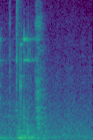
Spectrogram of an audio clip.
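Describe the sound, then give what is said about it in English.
A door being opened makes a short, quiet scraping rattle that swells briefly and then fades into a low hiss. “Come on, then. Let's get this door open.”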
